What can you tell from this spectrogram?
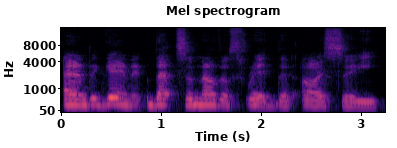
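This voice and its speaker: Woman, book podcast co-host, measured, thoughtful, mid pitch. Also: fairly even intonation. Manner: measured, thoughtful reading and commentary. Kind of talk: literary discussion podcast.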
